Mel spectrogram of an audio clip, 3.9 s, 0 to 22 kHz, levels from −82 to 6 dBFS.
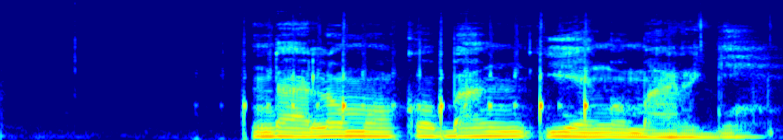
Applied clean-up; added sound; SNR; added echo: neural mask model RNNoise.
